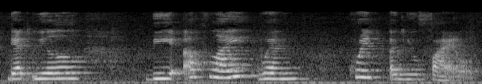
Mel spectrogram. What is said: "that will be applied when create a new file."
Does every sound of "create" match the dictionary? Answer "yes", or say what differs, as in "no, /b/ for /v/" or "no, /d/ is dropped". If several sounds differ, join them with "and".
no, /w/ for /ɹ/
